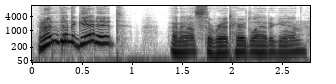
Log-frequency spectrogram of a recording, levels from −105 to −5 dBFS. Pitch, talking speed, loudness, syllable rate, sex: 180 Hz, 260 wpm, -16 LUFS, 7.0 syllables/s, male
